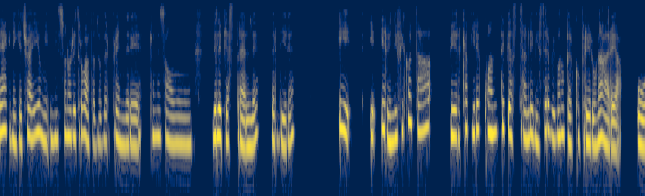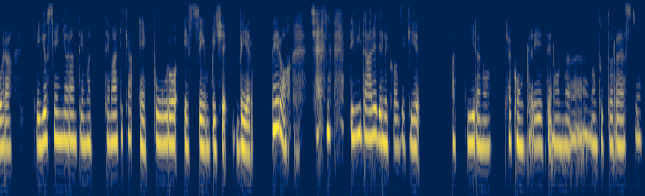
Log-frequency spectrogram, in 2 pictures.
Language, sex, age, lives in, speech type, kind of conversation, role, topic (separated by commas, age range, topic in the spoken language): Italian, female, 25-29, Italy, conversation, unstructured, none, È giusto assegnare molti compiti a casa?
